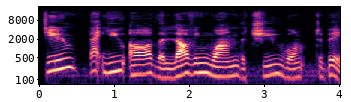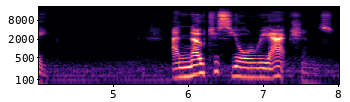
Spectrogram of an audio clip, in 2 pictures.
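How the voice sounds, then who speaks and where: British male narrator for an instructive audiobook: slow, measured delivery, mid pitch with lively intonation. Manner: measured, deliberate, instructive, with pauses between short phrases. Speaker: audiobook reader. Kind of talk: scripted narration of a metaphysical article.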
